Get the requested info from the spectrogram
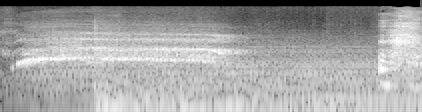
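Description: A high-pitched scream breaks in suddenly and is held for about a second before fading, over a low, sustained horror-score drone.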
